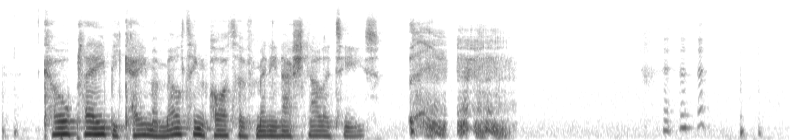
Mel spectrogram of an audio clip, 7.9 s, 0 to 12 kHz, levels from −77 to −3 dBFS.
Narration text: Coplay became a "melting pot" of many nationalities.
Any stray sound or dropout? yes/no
yes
